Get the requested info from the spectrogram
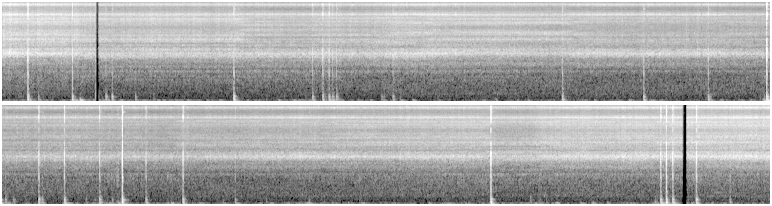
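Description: Waterfall water rushing steadily close to the camera, broken by many irregular sharp knocks and taps, the strongest about fifteen seconds in.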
